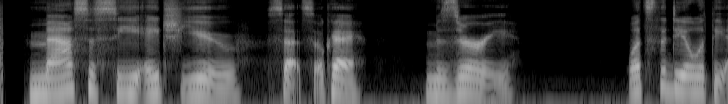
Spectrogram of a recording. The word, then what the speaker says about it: Missouri: Missouri. What's the deal with the s? Generally the middle s is pronounced like a z sound.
